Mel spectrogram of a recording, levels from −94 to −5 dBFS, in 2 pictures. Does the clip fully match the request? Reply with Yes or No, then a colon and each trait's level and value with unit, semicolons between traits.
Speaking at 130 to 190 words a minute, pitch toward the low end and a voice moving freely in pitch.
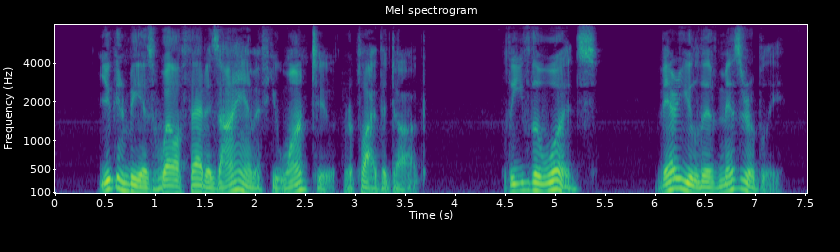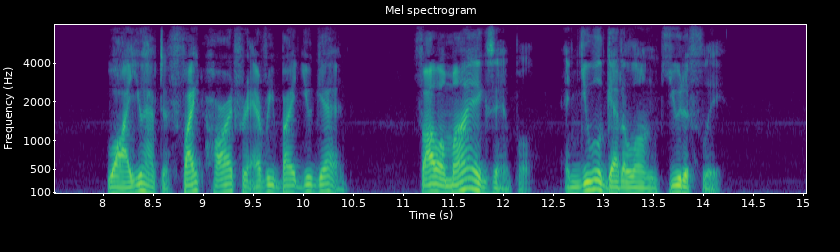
Yes: average, 170 wpm; low, 110 Hz; wide, 6.0 semitones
